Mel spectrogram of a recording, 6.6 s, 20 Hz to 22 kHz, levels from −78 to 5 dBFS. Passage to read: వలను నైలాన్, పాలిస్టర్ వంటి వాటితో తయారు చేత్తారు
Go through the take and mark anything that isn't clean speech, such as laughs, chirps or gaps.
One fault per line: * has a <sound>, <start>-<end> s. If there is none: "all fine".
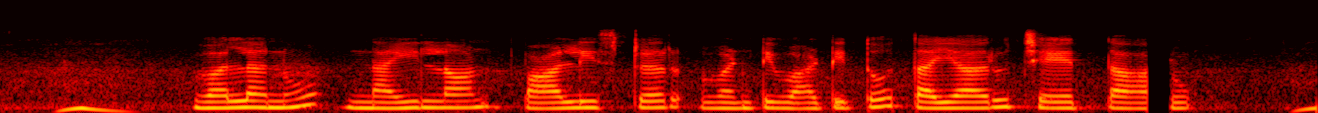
* has a dropout, 5.7-5.9 s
